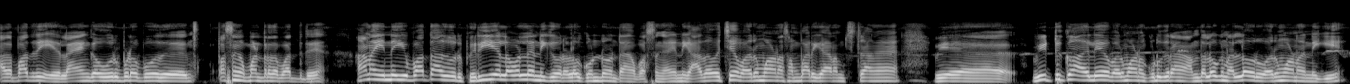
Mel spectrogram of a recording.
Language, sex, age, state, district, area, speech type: Tamil, male, 18-30, Tamil Nadu, Nagapattinam, rural, spontaneous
